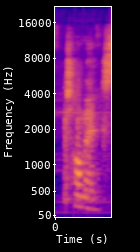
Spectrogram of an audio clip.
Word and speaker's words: Thomas: we spell your name is there a silent letter there is isn't there goes here but we can't hear this thomas the hook goes here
